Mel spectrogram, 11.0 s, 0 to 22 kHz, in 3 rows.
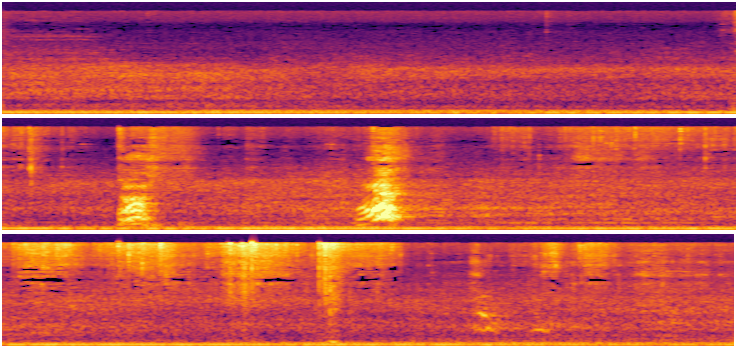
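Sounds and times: dog barking: 0:04.2 - 0:04.6, 0:05.4 - 0:05.9.

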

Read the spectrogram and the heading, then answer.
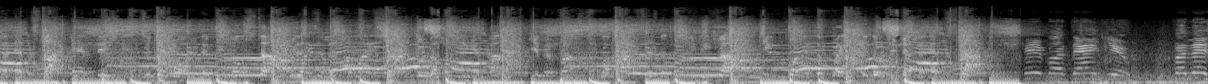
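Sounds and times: person singing drawn-out phrase: 0:00.0 - 0:09.9
hip hop beat: 0:00.0 - 0:10.2.

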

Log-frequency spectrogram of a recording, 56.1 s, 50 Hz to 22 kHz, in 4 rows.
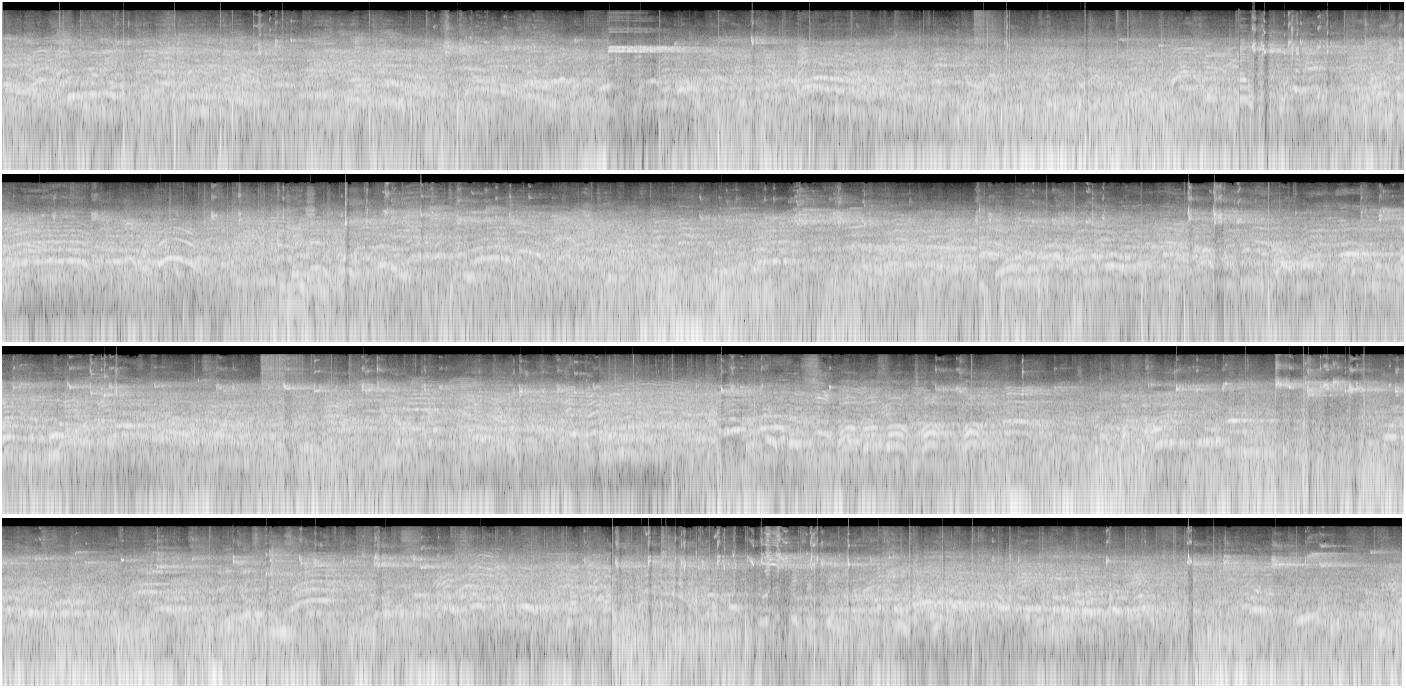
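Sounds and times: voices calling out: 0:00.0 - 0:56.0.

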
